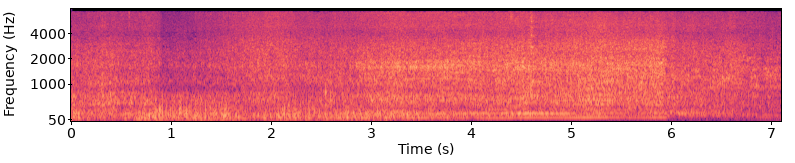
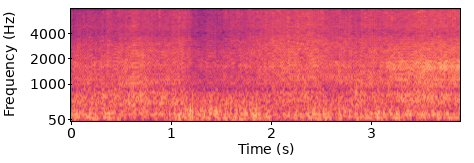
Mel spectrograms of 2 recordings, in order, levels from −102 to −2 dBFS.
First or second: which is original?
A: first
